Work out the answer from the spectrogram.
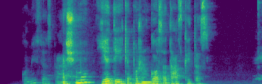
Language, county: Lithuanian, Vilnius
